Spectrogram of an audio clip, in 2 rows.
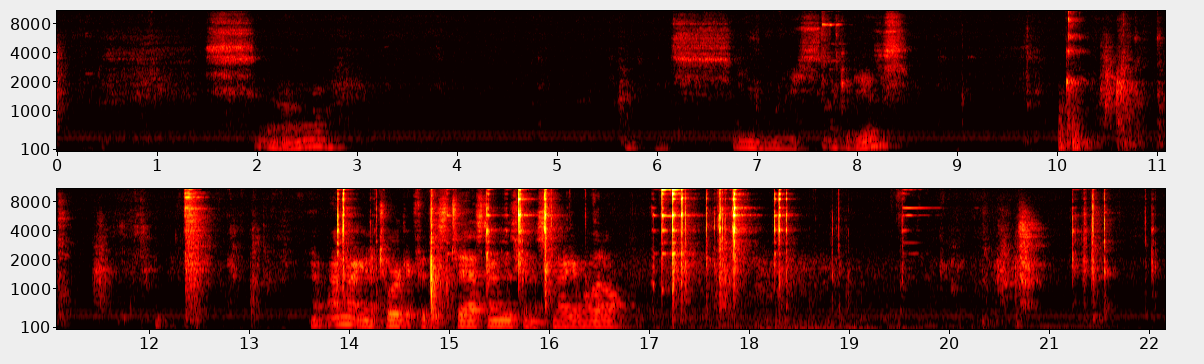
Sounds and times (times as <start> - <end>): Speech: 1.5 - 3.0, 5.6 - 8.6, 13.6 - 16.8.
